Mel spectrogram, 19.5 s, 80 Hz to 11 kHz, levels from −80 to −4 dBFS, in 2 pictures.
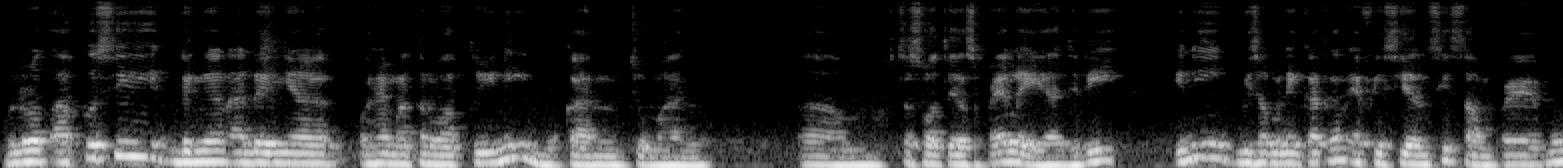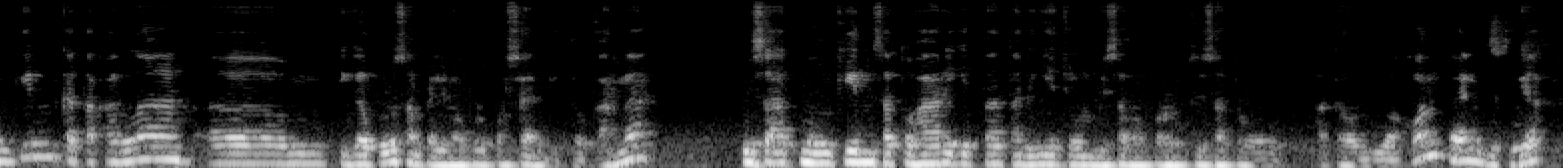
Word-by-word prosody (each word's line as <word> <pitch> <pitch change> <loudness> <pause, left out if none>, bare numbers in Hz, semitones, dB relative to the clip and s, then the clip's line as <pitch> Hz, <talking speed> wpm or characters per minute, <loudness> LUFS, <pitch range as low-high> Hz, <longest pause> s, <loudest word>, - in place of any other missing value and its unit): Menurut 165 +3 +3
aku 155 +8 0
sih 240 -2 0
dengan 165 0 +4
adanya 150 -2 +1 0.2
penghematan 140 0 0
waktu 135 +3 0
ini 205 - +2
bukan 125 -1 +1
cuman, 115 -1 +3 0.6
mmm, 115 -2 0
sesuatu 140 -3 -3
yang 130 -2 +2
sepele 145 +6 0 0.2
ya, 115 - +3
jadi 120 +9 +2 0.5
ini 215 +4 -1
bisa 155 -2 0
meningkatkan 150 +4 -1
efisiensi 145 -2 -1
sampai 130 -1 -3
mungkin 225 +9 -3
katakanlah, 175 +4 -1 0.2
mmm, 145 0 -3
30-50% 120 -4 +1
gitu 95 0 -18
karena, 155 - -2 0.5
di 160 - +1
saat 155 0 +1
mungkin 160 +1 +5
1 145 -2 0
hari 140 +2 +3
kita 140 -1 -4
tadinya 130 -1 0
cuma 125 -1 +1
bisa 115 +1 +2
memproduksi 115 +1 +2
1 110 -4 -3 0.2
atau 105 -4 -7
2 100 -1 -8
konten 180 - 0
gitu 120 +2 -2
ya, - - -1
140 Hz, 130 wpm, -20 LUFS, 120-160 Hz, 0.6 s, mungkin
